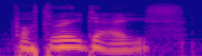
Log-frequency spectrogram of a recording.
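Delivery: slow mock Michael Caine accent fading to a whisper; slow, drawn-out mock Michael Caine accent; Michael Caine impression. Host muses in a mock Michael Caine accent. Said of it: "let's talk like Michael Caine".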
